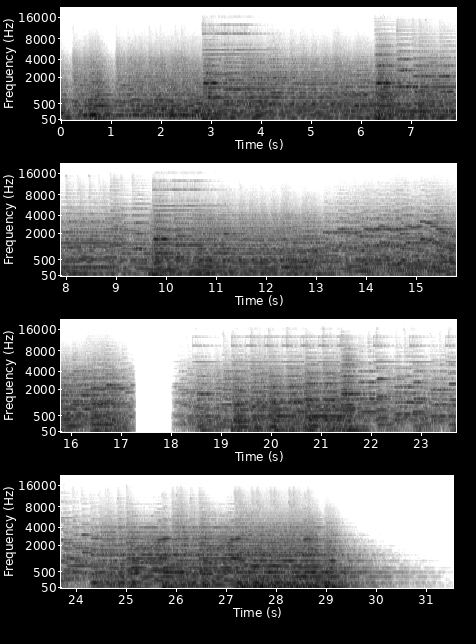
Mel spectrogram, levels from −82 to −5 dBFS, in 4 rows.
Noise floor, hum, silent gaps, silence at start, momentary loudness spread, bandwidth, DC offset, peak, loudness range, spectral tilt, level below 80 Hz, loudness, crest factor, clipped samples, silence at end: -64 dBFS; none; 17.30-18.00 s; 0 s; 8 LU; 13.5 kHz; under 0.1%; 0 dBFS; 5 LU; -7 dB/octave; -30 dBFS; -18 LUFS; 18 dB; under 0.1%; 1.25 s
